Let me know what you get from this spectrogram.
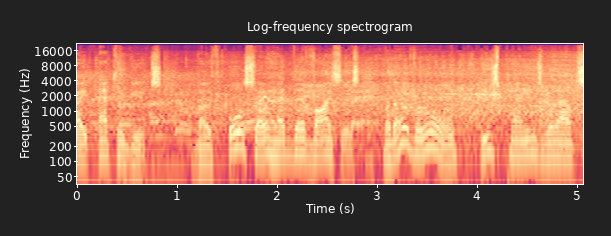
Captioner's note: engine roaring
